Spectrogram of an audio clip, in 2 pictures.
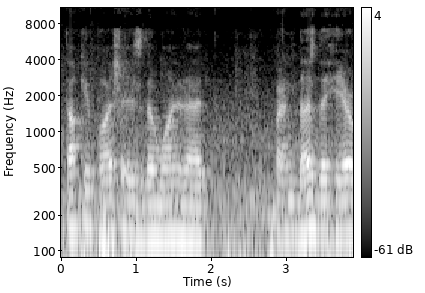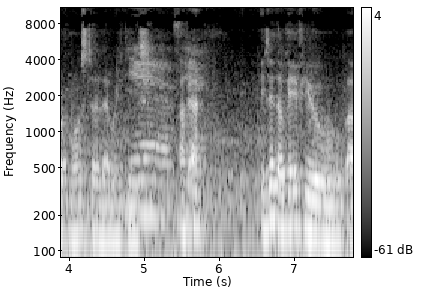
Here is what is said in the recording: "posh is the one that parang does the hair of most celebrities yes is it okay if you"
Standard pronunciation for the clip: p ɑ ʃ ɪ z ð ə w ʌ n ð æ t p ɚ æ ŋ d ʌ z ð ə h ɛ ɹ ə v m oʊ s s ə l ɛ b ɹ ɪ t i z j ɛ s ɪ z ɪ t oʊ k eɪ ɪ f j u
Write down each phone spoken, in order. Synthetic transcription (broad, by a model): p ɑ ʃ ɪ z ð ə w ʌ n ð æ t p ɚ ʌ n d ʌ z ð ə h ɛ ɹ ə v m oʊ s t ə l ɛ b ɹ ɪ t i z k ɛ ɪ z ɪ t oʊ k eɪ ɪ f j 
